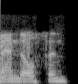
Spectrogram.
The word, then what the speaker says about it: Mendelsohn: I don't disagree with you, but Ben, is it Mendel? How do you say his name? Mendelsohn.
